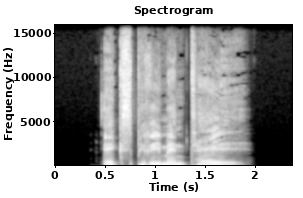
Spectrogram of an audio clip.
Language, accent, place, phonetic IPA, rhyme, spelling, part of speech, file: German, Germany, Berlin, [ɛkspeʁimɛnˈtɛl], -ɛl, experimentell, adjective, De-experimentell.ogg
- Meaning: experimental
